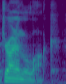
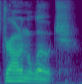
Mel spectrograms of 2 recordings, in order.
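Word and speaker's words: Drown in the Loch: the the i say the proper prince pronunciation right is drawn in the lock um people know this like i know this um but it's drowning the loach right have fun with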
